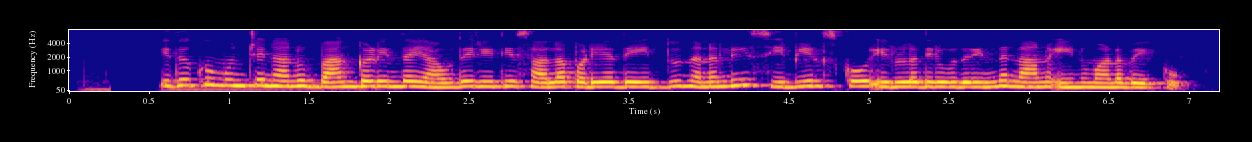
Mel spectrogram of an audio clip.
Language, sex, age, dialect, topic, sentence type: Kannada, female, 25-30, Mysore Kannada, banking, question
